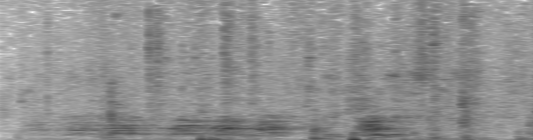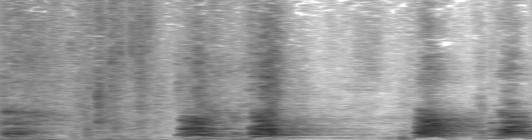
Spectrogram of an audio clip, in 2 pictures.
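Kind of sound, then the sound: animal, dogs barking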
